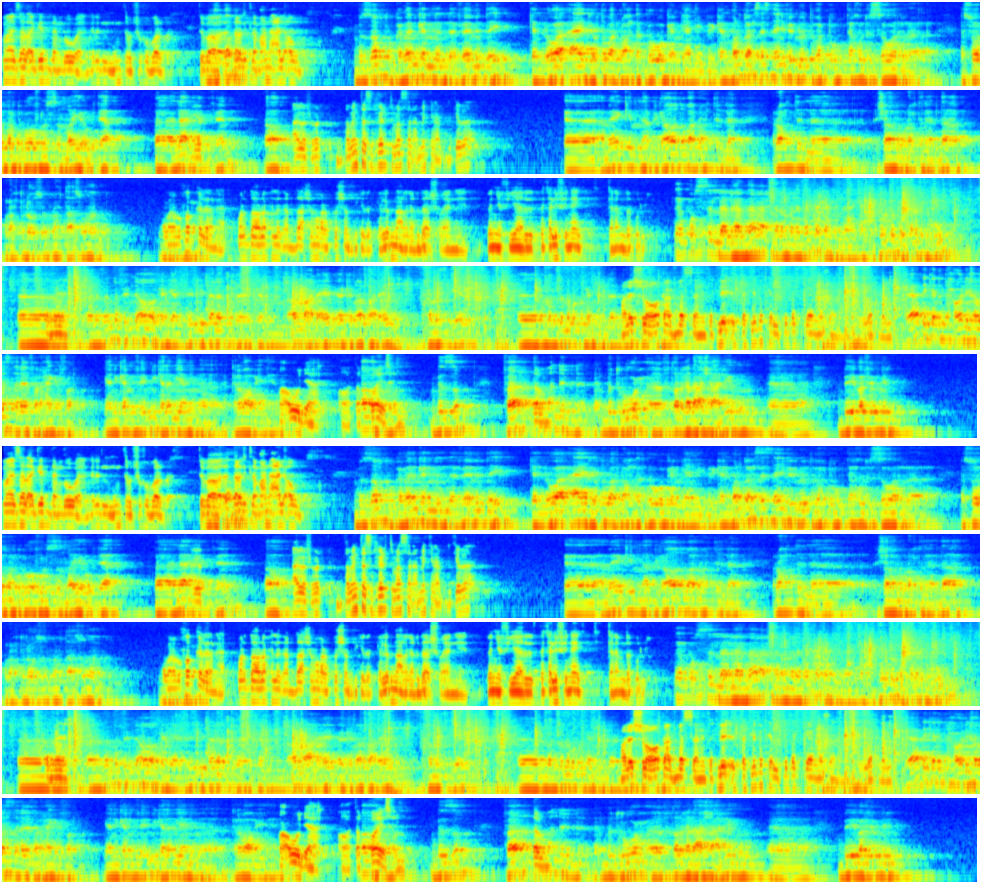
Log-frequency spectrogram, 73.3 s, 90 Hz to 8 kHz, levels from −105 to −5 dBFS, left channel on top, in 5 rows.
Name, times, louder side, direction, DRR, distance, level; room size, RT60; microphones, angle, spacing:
voice 1, 0.0-2.6 3.0-4.5 17.5-17.7 19.0-21.8 31.7-36.3 36.6-38.1 38.4-39.0 44.6-45.1 53.3-57.4 62.8-63.5 63.7-64.7 66.6-66.9, right 2 dB, 45° right, 13 dB, 0.9 m, -29 dB
voice 2, 3.0-3.5 5.3-7.5 7.9-13.9 14.4-16.3 17.0-18.1 18.6-18.9 23.1-25.7 26.2-29.1 29.4-30.8 31.7-32.2 39.4-43.5 44.2-44.9 45.3-50.0 50.3-51.0 51.7-53.6 53.9-54.0 57.6-59.8 60.2-62.9 64.0-64.6 65.1-65.6 66.2-71.0 71.2-72.0, left 1 dB, 40° left, 4 dB, 5.4 m, -31 dB
sound 1, 40.7-48.8 49.1-57.6, right 1 dB, 5° right, 2.9 m, -37 dB
28.5 x 22.5 x 8.7 m, 1.2 s
head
